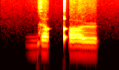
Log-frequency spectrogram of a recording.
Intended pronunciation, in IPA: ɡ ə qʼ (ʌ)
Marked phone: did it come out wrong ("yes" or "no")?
yes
